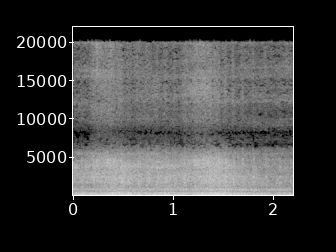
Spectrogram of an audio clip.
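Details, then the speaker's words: International Scout V8 after about 13 years sitting, new plug wires, now fed by its fuel pump from a temporary gas tank: steady, even idle with no misses, knocks or hunting, settling in smoothly; owner unsure oil pressure gauge works. "Sits here in idle, it's like a brand new rig."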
